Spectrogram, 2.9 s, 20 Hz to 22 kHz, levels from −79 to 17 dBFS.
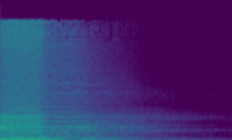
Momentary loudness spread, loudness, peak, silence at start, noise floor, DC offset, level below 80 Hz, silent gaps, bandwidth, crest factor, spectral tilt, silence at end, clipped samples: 23 LU; -22 LUFS; -6 dBFS; 0 s; -58 dBFS; under 0.1%; -32 dBFS; none; 19.5 kHz; 18 dB; -3.5 dB/octave; 1.25 s; under 0.1%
